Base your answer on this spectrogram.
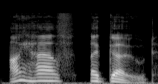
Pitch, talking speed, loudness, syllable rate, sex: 135 Hz, 150 wpm, -18 LUFS, 3.2 syllables/s, male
